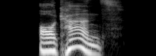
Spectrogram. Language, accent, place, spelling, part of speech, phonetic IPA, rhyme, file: German, Germany, Berlin, Orkans, noun, [ɔʁˈkaːns], -aːns, De-Orkans.ogg
- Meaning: genitive singular of Orkan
